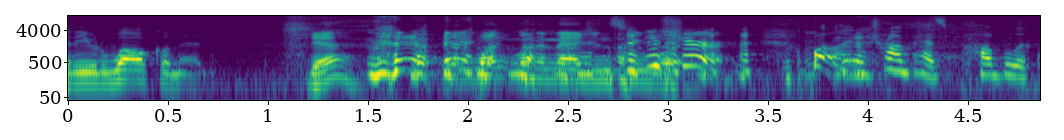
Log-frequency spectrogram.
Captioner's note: laughter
